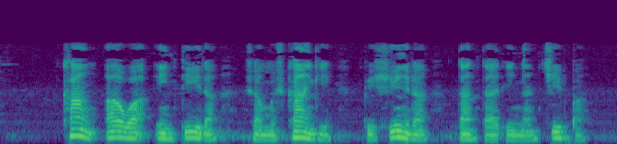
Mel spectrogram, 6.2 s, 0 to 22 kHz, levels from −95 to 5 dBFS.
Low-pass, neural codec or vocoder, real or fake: 7.2 kHz; none; real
